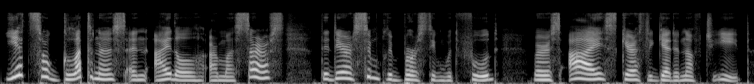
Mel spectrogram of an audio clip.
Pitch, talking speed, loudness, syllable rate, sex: 225 Hz, 175 wpm, -18 LUFS, 5.0 syllables/s, female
